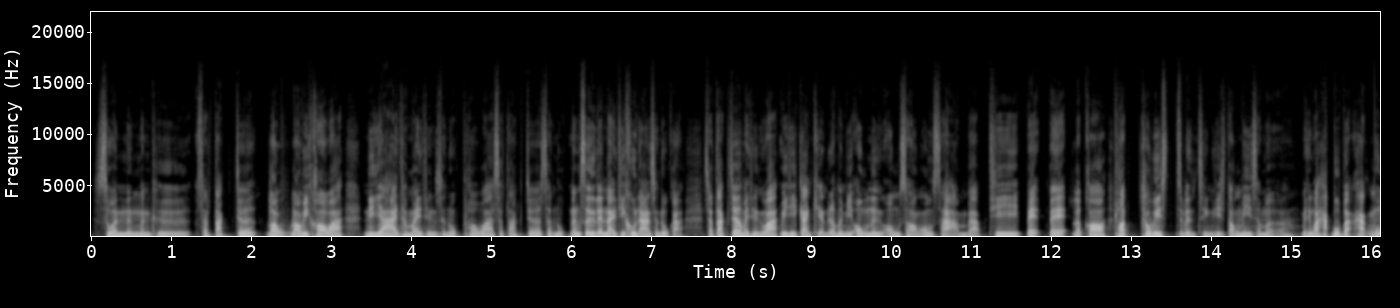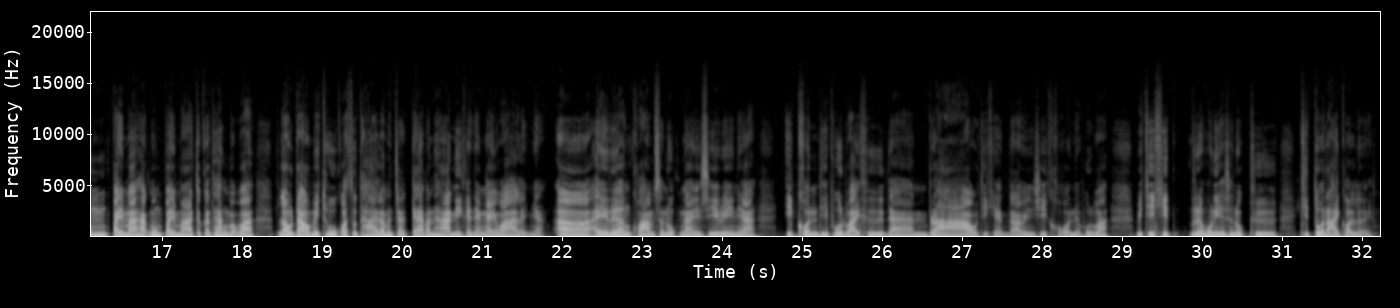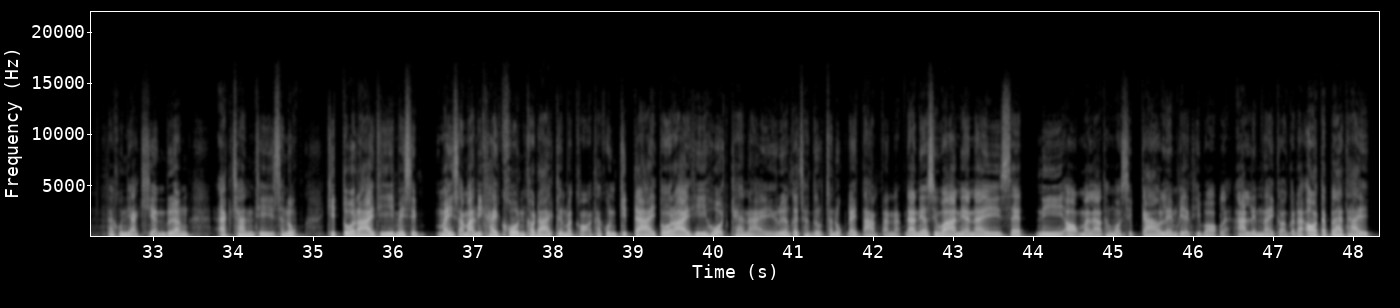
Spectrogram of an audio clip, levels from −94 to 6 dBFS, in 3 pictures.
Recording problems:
uneven, jittery; strongly; from 3.5 to 40 s

